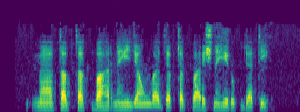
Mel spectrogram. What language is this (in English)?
Urdu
